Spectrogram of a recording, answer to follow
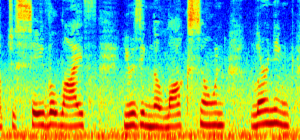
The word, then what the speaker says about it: naloxone: how you say it naloxone yes it's it's naloxone can literally save a life as as susan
